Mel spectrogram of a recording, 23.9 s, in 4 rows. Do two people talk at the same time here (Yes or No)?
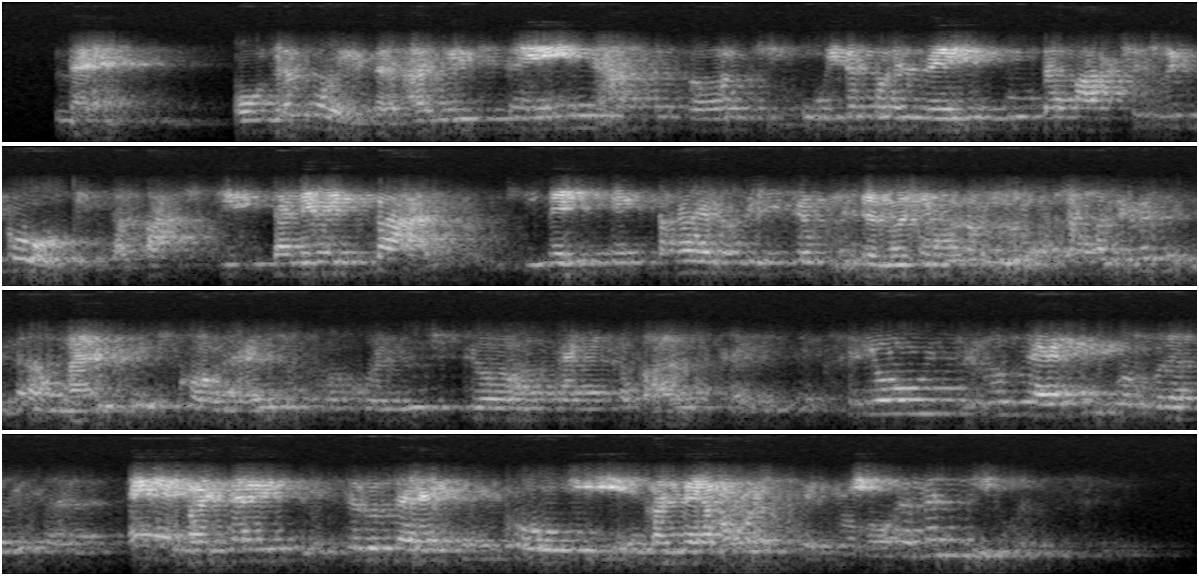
Yes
